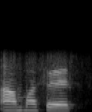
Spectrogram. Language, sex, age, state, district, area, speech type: Tamil, female, 30-45, Tamil Nadu, Tirunelveli, urban, conversation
